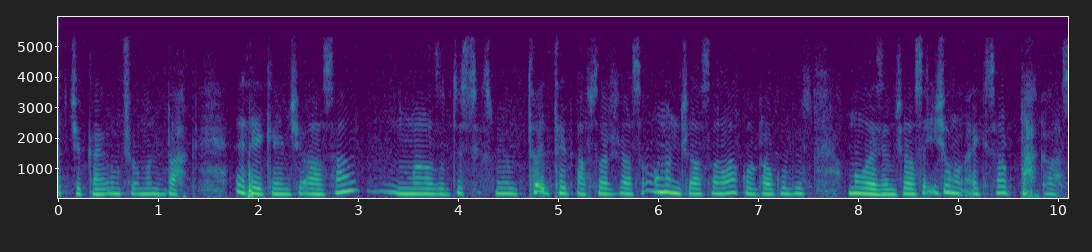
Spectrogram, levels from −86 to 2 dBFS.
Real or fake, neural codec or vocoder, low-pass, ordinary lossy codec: fake; codec, 16 kHz, 8 kbps, FreqCodec, smaller model; 5.4 kHz; none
